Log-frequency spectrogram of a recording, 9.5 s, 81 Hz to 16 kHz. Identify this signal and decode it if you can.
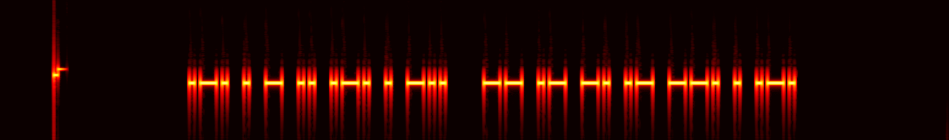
Morse code, heard as a keyed tone, about 23 wpm, 700 Hz. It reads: RETIRED MANAGER
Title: Practice QSO - Exchange 3 - More Info - 22wpm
